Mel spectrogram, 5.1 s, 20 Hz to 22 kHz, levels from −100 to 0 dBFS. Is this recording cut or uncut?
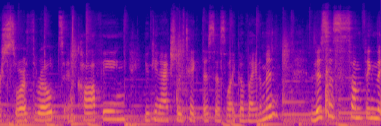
uncut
